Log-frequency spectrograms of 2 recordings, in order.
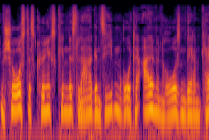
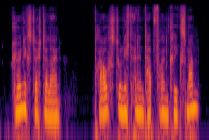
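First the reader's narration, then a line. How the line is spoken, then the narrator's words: Very quietly. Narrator (German): sagte ganz leise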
